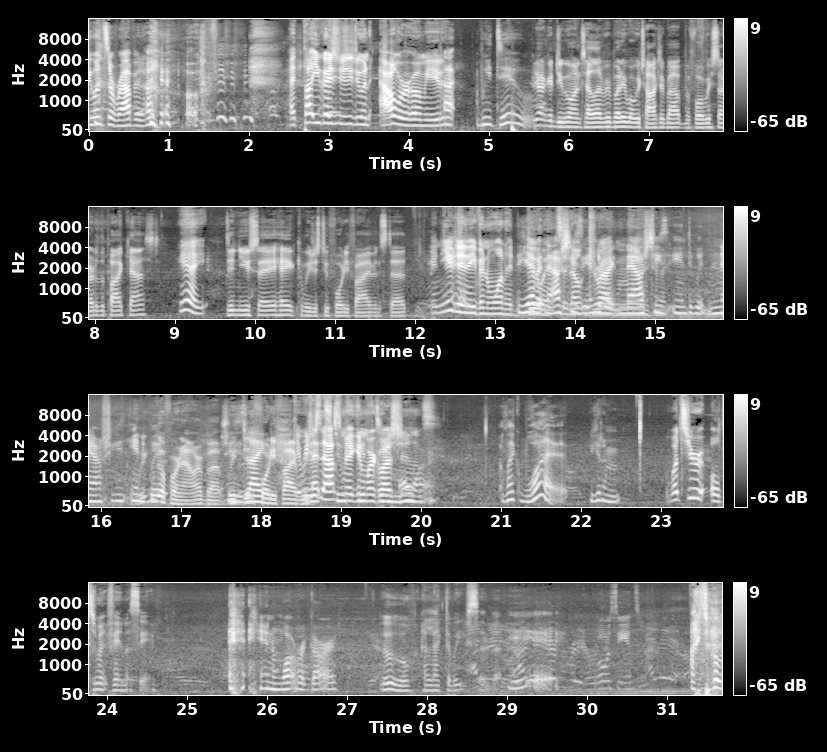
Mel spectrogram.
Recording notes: Recorded on a rooftop in Los Angeles.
